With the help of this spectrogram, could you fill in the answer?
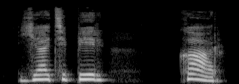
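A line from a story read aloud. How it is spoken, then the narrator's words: Breathy reply. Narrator (Russian): выдохнула в ответ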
